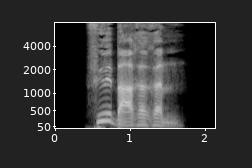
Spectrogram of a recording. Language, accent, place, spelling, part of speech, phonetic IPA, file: German, Germany, Berlin, fühlbarerem, adjective, [ˈfyːlbaːʁəʁəm], De-fühlbarerem.ogg
- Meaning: strong dative masculine/neuter singular comparative degree of fühlbar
